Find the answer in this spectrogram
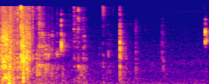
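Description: Paperback picture book being handled and turned toward the camera: a brief rustle of paper and handling in the first half-second, then a few faint clicks.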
